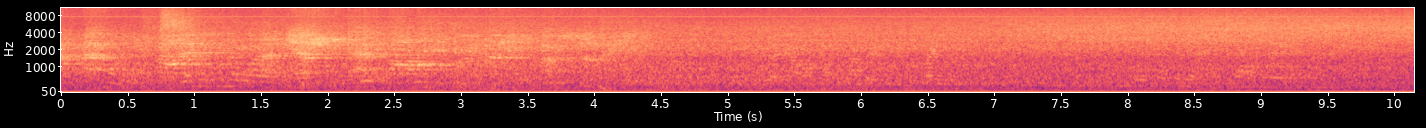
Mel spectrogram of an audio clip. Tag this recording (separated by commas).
Speech, Vehicle, Train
